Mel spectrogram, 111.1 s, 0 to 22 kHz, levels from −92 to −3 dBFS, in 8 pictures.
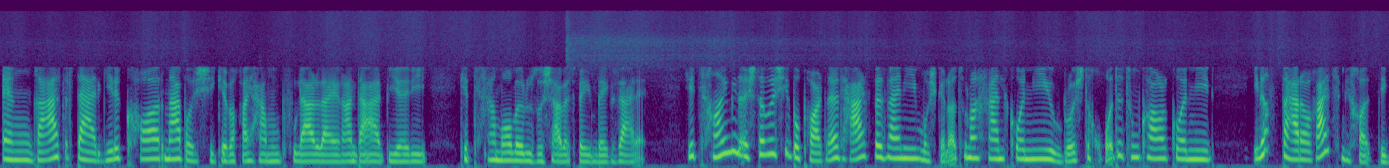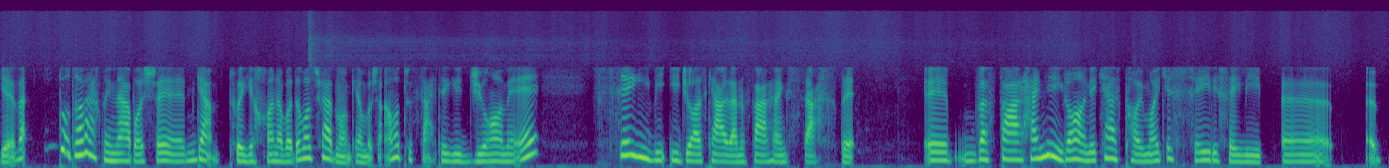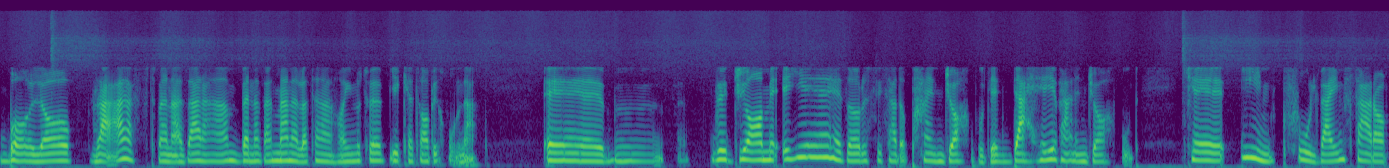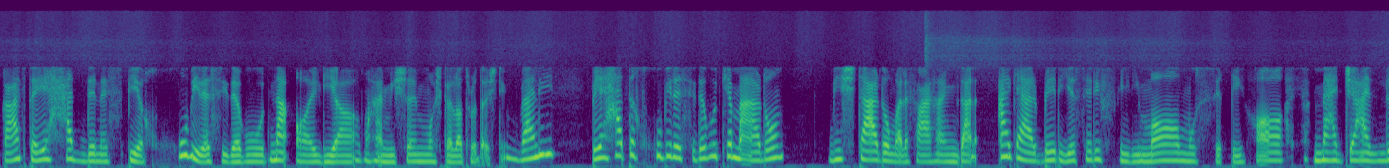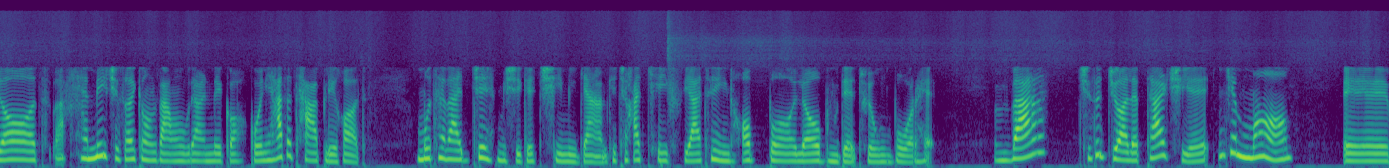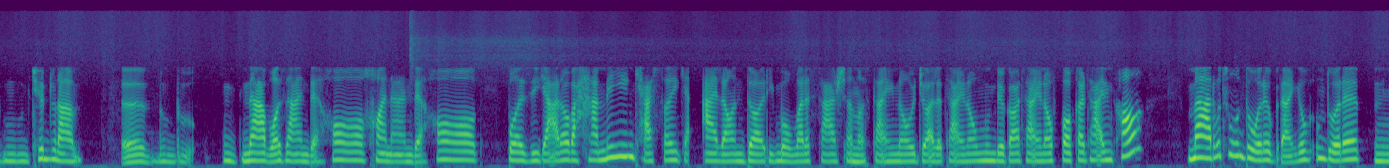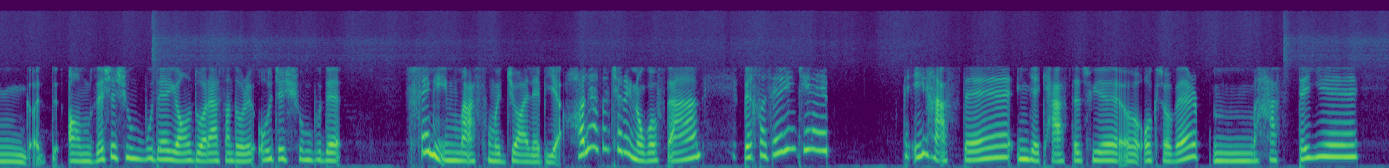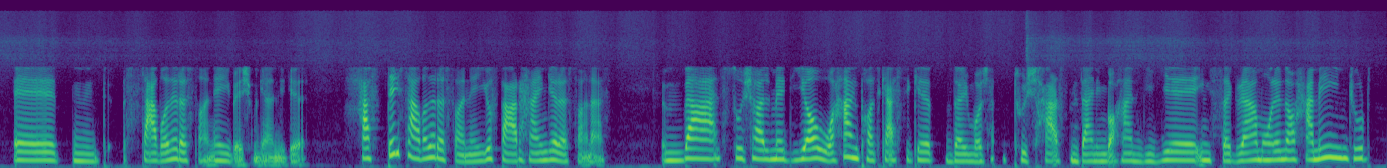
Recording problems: high frequencies cut off; severe; nothing above 4 kHz
hiss; faint; throughout; 30 dB below the speech

